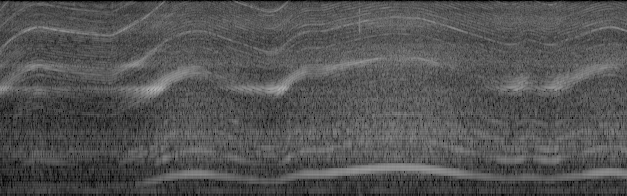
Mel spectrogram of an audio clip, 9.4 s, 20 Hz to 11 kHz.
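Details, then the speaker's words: No-load run of a roughly $30 replacement rotary tool, bought because the old Dremel barely worked, run down to its slowest speed and varied. A smooth high-pitched whine climbs and dips evenly with no rattles. Healthy, normal running. "okay I can get jiggy with that [Music] foreign makes cool sounds I like that"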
